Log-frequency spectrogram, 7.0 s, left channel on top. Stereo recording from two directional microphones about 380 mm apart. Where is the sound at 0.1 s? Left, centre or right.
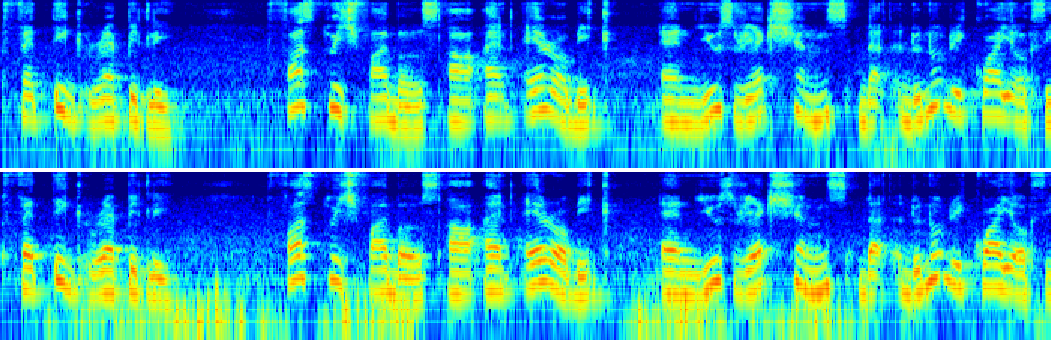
Centre.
